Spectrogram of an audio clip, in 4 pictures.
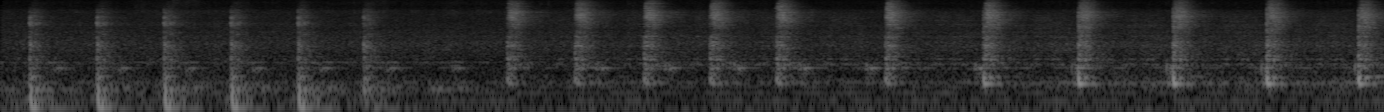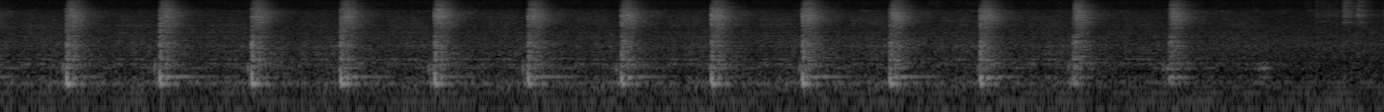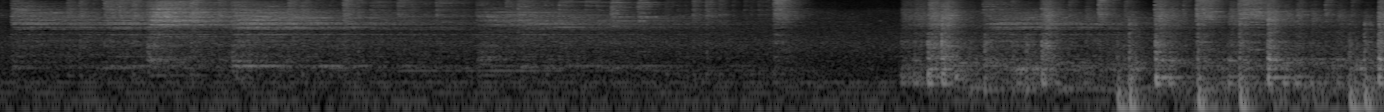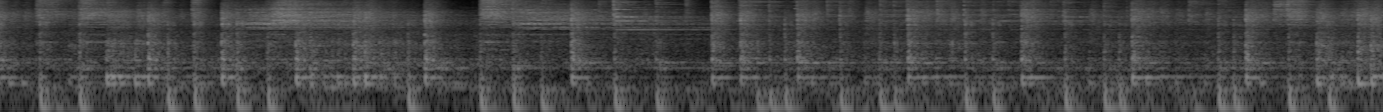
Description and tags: Outdoor event - band tuning up at Myrtle Park (sound of generator heard)
a band tuning up at an outdoor event. There's the sound of generators that were used for the lighting
band, music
